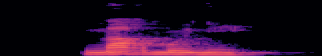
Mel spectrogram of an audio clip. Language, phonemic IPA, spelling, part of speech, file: French, /maʁ.mɔ.ne/, marmonner, verb, LL-Q150 (fra)-marmonner.wav
- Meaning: to murmur, mumble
